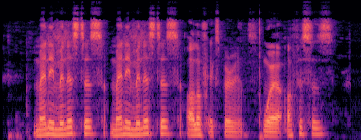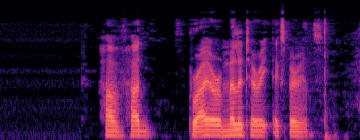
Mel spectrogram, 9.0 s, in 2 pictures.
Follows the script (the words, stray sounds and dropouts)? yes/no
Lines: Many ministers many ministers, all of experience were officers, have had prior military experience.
yes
